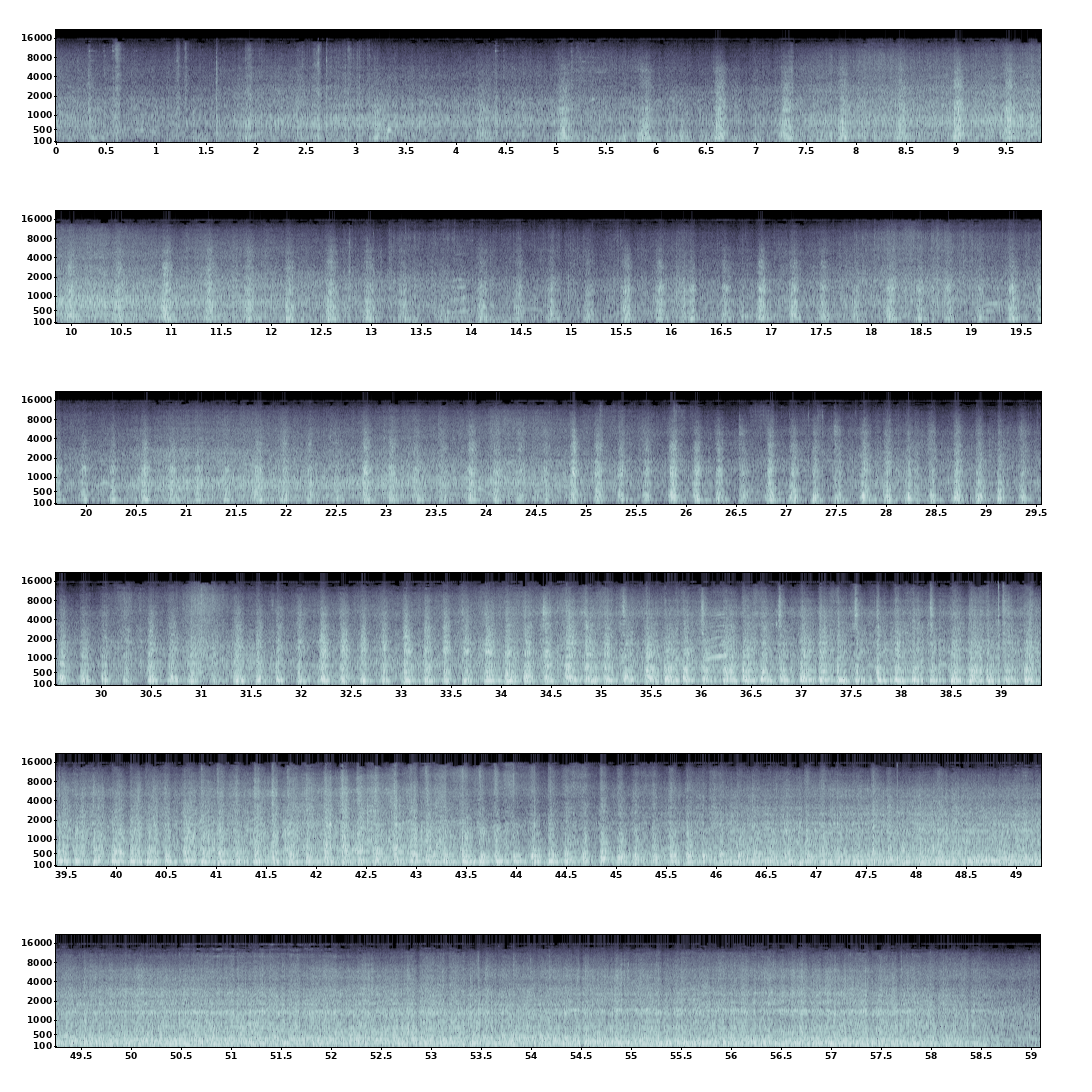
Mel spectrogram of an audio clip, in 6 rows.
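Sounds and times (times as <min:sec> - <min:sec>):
steam locomotive exhaust beating: 0:00.0 - 0:59.0
train coaches passing: 0:00.0 - 0:59.0.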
